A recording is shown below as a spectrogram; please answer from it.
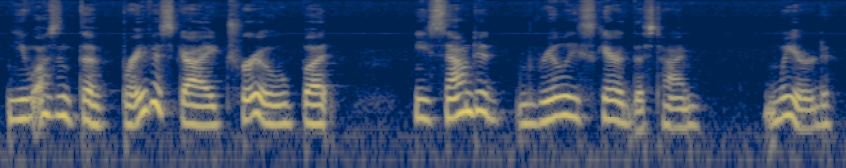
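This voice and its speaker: A woman narrating a scripted first-person story in a measured, deliberate way. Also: medium pitch, animated, a little mellow. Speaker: audiobook-style reader of fan fiction.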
